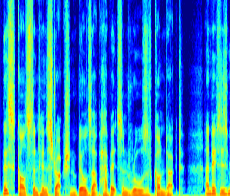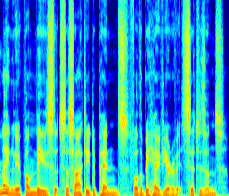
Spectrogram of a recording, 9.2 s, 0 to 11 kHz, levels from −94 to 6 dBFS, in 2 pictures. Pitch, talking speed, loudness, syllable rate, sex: 105 Hz, 165 wpm, -18 LUFS, 4.7 syllables/s, male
